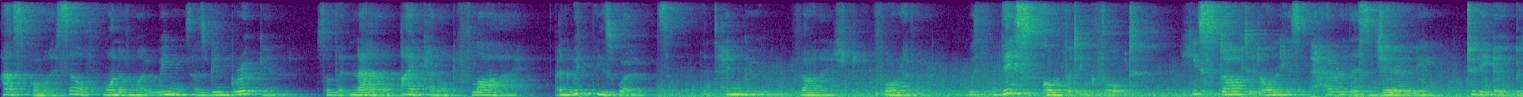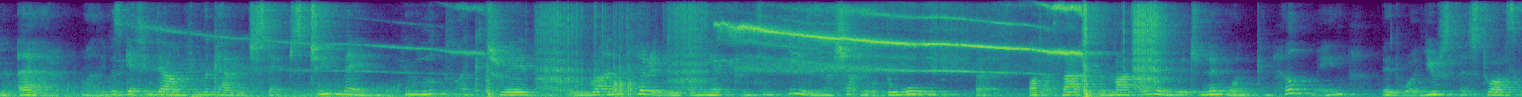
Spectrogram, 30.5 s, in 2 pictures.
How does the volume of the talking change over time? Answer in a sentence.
The loudness of the talking stays about the same.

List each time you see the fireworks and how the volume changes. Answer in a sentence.
You can hear the fireworks from 16.6 to 26.9 s, getting louder.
